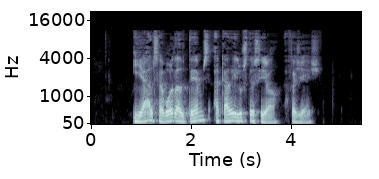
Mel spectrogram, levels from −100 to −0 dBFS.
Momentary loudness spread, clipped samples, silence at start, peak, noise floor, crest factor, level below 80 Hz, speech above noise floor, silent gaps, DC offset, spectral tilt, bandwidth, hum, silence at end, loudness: 10 LU; under 0.1%; 0.85 s; -4 dBFS; -83 dBFS; 16 dB; -40 dBFS; 64 dB; none; under 0.1%; -6 dB/octave; 11.5 kHz; none; 0.9 s; -20 LUFS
